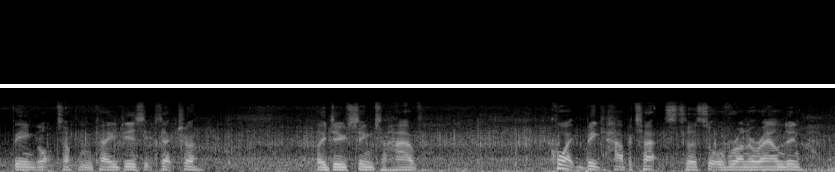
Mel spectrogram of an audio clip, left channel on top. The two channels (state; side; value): silent; left; 62 dB below the other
